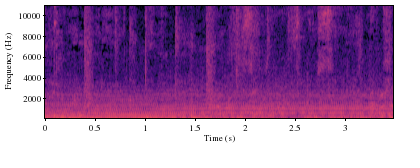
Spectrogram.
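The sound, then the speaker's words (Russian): A car engine drones steadily throughout, its pitch sliding down and rising again in several sweeps, loud against a constant background rumble of street traffic. “А где трафик уличный, дорожный, хоть какой? Ну вот, машинки, одна.”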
